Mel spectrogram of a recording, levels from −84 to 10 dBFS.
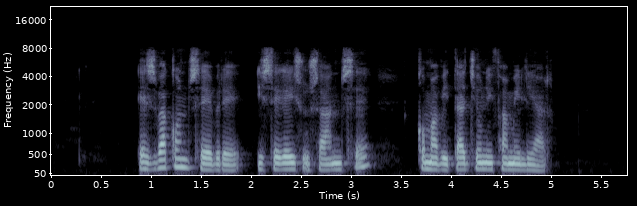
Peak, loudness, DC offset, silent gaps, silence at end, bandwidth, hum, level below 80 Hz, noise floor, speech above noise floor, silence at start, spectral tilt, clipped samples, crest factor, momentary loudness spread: -6 dBFS; -22 LUFS; under 0.1%; none; 0.8 s; 8.4 kHz; none; -62 dBFS; -77 dBFS; 55 dB; 0.9 s; -5 dB/octave; under 0.1%; 18 dB; 8 LU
